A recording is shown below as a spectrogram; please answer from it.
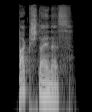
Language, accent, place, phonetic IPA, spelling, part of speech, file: German, Germany, Berlin, [ˈbakʃtaɪ̯nəs], Backsteines, noun, De-Backsteines.ogg
- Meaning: genitive singular of Backstein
